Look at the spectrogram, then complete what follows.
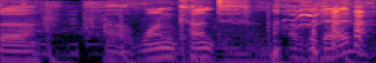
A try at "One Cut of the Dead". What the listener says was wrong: That was, you added an extra letter. One cut of the dead.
